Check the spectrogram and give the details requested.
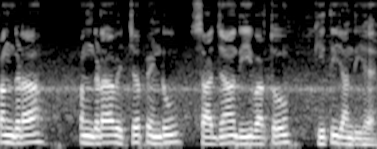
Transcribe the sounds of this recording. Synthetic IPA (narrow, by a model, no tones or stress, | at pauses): pəŋɡɽaː | pəŋɡɽaːʋɪt͡ʃpẽɳɖuː | saːd͡ʒãːd̪iːʋəɾt̪õː | kʰiːt̪iːd͡ʒãːnd̪iːɦɛː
